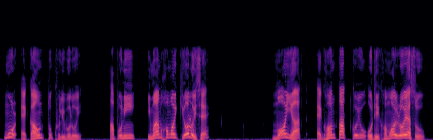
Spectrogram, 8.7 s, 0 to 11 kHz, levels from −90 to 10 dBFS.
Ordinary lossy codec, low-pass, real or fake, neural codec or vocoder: none; 7.2 kHz; real; none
